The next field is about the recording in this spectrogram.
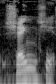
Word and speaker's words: Shang-Chi: Even Shang-Chi, like... I don't even know if I'm pronouncing that right. Right? Is it Shang-Chi? Shang-Chi? – It's Shang-Chi.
